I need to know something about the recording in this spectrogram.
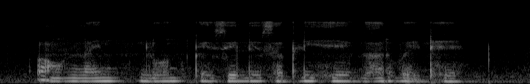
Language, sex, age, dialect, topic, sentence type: Magahi, male, 56-60, Central/Standard, banking, question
